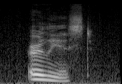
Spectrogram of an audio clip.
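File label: "earliest", US English; pronunciation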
